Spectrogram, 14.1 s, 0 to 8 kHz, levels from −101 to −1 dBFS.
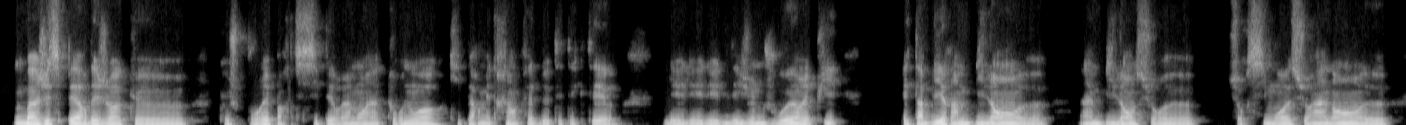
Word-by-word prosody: Bah, 95 -2 +6
j'espère 95 +2 +3
déjà 90 +1 +3
que 80 -2 0 0.3
que - - -6
je - - -9
pourrais 90 +1 +1
participer - - -6
vraiment 85 +1 -1
à 85 - -1
un 80 - -1
tournoi 90 +2 0
qui - - -14
permettrait 85 0 -4
en 85 -1 -2
fait 85 - -3
de 80 0 -4
détecter, 85 +2 -4
heu, 85 - -4 0.4
les 80 -1 -1
les 80 -1 -1 0.2
les 80 +1 -1
jeunes 80 0 +1
joueurs 90 +4 +3
et 90 - 0
puis 85 0 -6 0.6
établir 90 0 +3
un 80 -1 +3
bilan, 85 +1 +2
heu, 80 0 -6 0.3
un 80 -1 0
bilan 85 +3 +1
sur, 85 -3 -4
heu, 80 0 -2 0.3
sur - - -12
6 85 - -7
mois 90 +2 +1
sur 90 -3 -5
1 80 +1 +1
an, 90 -1 +3
heu, 80 0 -1
85 Hz, 175 wpm, -22 LUFS, 80-90 Hz, 0.6 s, Bah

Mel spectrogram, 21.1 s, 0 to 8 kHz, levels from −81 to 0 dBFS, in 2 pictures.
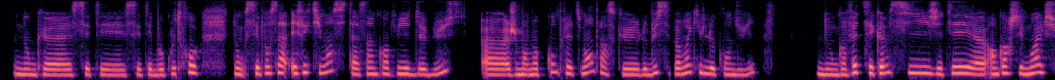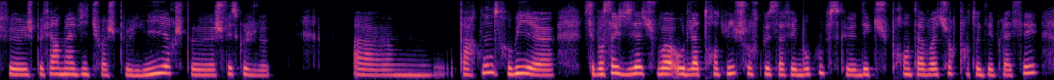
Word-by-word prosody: Donc, 210 -1 -1
heu, 200 -1 +3
c'était 200 -1 -2
c'était 205 +1 -2
beaucoup 200 +4 -1
trop, 275 +2 +2 0.3
donc 220 -3 0
c'est 240 - +4
pour 255 +2 0
ça, 265 0 +2
effectivement, 280 +4 +1
si - - -4
tu - - -1
as 220 - +2
50 230 +1 -2
minutes 225 -3 +2
de 210 0 +1
bus, 235 - -3 0.2
heu, 205 -1 +3
je 205 0 +4
m'en 210 - +2
moque 210 0 0
complètement 265 0 -1
parce 265 -9 -4
que, 210 -1 +1
le 205 0 0
bus 260 +7 0
c'est 245 - -9
pas 225 - +3
moi 260 +5 +1
qui 285 -1 -3
le 230 -2 +4
conduis, 205 +3 -4 0.6
donc 210 -1 +1
en - - +2
fait, 275 +6 +4
c'est 250 - +5
comme 255 +3 +4
si 265 -3 0
j'étais, 245 +2 +4
heu, 210 -1 +4
encore 225 +3 +2
chez 245 -2 +1
moi 250 +5 +3
et - - +1
que 275 - -2
je 210 -3 +1
je 205 - -5
peux 225 - -2
faire 225 +1 -1
ma 220 0 +1
vie, 215 0 -3
tu - - -8
vois? 200 - -4
Je 195 - -3
peux 200 - -4
lire, 225 +8 +2
je - - -5
peux 195 -1 -2
je 195 - 0
fais 230 - -2
ce - - -6
que 225 - -1
je 195 - -7
veux. 185 0 -8 0.8
Hem, 195 -1 -5 0.3
par 210 -2 -4
contre, 280 -4 0
oui, 245 0 +5
heu, 195 -2 0 0.3
c'est 225 - -2
pour 220 - +3
ça 260 - +3
que - - +5
je - - -1
disais, 245 +3 +6
tu - - -4
vois 225 0 +5
au-delà 220 -1 +5
de - - -20
30 225 -1 -3
minutes, 245 +2 0
trouve 230 -3 -4
que 225 - +1
ça 210 -1 -2
fait 205 0 -1
beaucoup, 215 +6 -3
parce 245 - -3
que 200 -2 -3
dès 205 +2 0
que - - -10
tu - - -6
prends 220 - -4
ta 210 -1 0
voiture 210 +4 -2
pour 215 - -11
te - - -1
déplacer, 205 +7 -3
220 Hz, 280 wpm, -23 LUFS, 205-245 Hz, 0.8 s, disais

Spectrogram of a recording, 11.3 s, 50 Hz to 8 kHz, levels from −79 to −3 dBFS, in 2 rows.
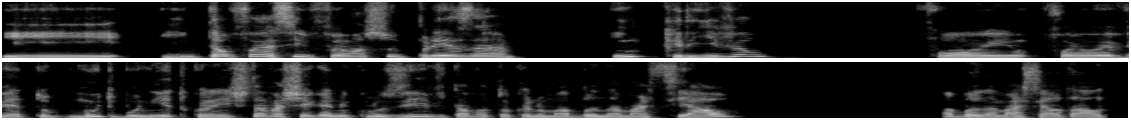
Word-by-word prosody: E 175 -1 +1 0.2
então 225 +4 +2
foi, 265 +3 +1
assim, 245 +2 +3
foi 205 - -1
uma 230 +2 -1
surpresa 220 -1 +2 0.5
incrível, 240 +4 +1 0.7
foi 205 +2 +2
foi 205 0 -1
um 210 0 +4
evento 200 -1 -1
muito 220 +4 +2
bonito, 205 +2 -1
quando 185 -1 -2
a - - -1
gente 190 - -3
estava 230 +4 0
chegando 205 +1 +2
inclusive, 195 +6 -1
estava 165 -1 -5
tocando 170 0 -5
uma 170 0 -2
banda 170 +1 -1
marcial, 195 +8 -1 1.0
a - - -4
banda 185 +3 0
marcial 185 0 -2
estava 180 -1 -2
200 Hz, 155 wpm, -22 LUFS, 175-225 Hz, 1.0 s, um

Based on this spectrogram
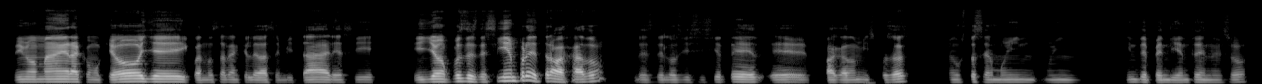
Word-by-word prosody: mi 115 - -3
mamá 120 +1 +3
era 120 -1 +6
como 110 -3 -11
que: 110 - 0
"Oye, 130 -1 +6
y - - -11
cuando 105 -1 -6
salgan, 110 0 -9
¿qué 110 - -14
le 110 - -5
vas 105 0 -2
a - - -17
invitar? 110 +1 -1
Y - - -5
así", 110 +1 -13 0.4
y 110 +2 -5
yo, 125 -1 +5
pues, 145 +2 +1
desde 120 -4 +1
siempre 170 +8 +3
he - - +5
trabajado, 130 0 +2 0.3
desde 105 0 -13
los 105 0 -9
17 115 +1 -4
he 110 0 -4
he 110 - -15 0.2
pagado 105 0 -3
mis 110 -1 -12
cosas. 120 +5 -3 0.4
Me 110 - -13
gusta 110 +2 -9
ser 110 -1 -9
muy 110 0 -9
muy 105 -1 -13 0.4
independiente 110 -1 -6
en 105 -1 -7
eso, 110 +3 -12
110 Hz, 185 wpm, -25 LUFS, 105-120 Hz, 0.4 s, era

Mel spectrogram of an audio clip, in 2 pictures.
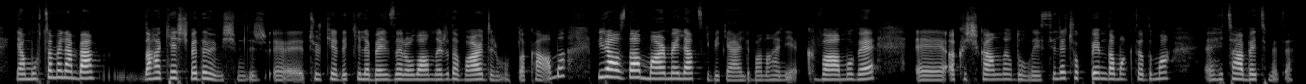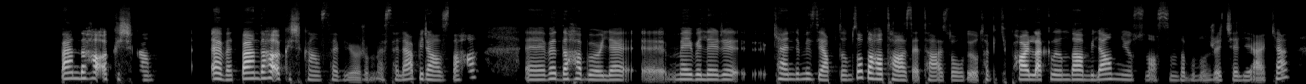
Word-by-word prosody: Ya, 245 0 +2
muhtemelen 305 +4 +1
ben, 290 0 +9 0.2
ııı, - - -28
daha 265 +4 +4
keşfedememişimdir. 250 -8 -3
Eee, 205 - -7
Türkiye'dekiyle 240 -1 -5
benzer 230 +1 -1
olanları 230 +1 -1
da 245 -3 -4
vardır 225 -1 +3
mutlaka - - -7
ama 385 - -3 0.3
biraz 335 -3 +8
daha 330 0 +10
marmelat 265 -1 +3
gibi 205 -5 -12
geldi 195 -1 -6
bana, 200 0 -8
hani, 210 -1 -10
kıvamı 230 +1 +2
ve, 250 +4 +4 0.4
eee, 205 0 -3
akışkanlığı 235 -1 -2
dolayısıyla 215 +6 -7
çok 290 0 -10
benim 270 -1 0
damak 250 0 -2
tadıma, 245 +4 -4 0.4
eee, 220 - -8
hitap 240 0 0
etmedi. 235 - -8 0.8
Ben 275 +1 +5
daha 285 0 +4
akışkan 210 -4 -2 0.6
Evet, 225 -5 +3
ben 275 +1 +8
daha 290 +1 +6
akışkan 220 -5 -2
seviyorum 205 0 -12
mesela, 225 +3 -5
biraz 210 -4 -2
daha. 310 - -3 0.5
Eee, 220 0 -3
ve 260 -1 -1
daha, 245 0 +1
böyle, 215 +1 -2
eee, 320 0 -7
meyveleri 230 -1 -2 0.3
kendimiz 245 -1 -4
yaptığımızda 215 +8 -2
daha 260 -3 +5
taze 210 -5 -1
taze 195 -1 -6
oluyor 190 -1 -8
tabii 220 - -14
ki. - - -20
Parlaklığından 225 -1 +3
bile 220 +2 -1
anlıyorsun 230 -3 -4
aslında 195 -1 -11
bunun 100 - -15
reçeli 195 0 -8
yerken. 270 - -4
235 Hz, 150 wpm, -25 LUFS, 215-265 Hz, 0.8 s, daha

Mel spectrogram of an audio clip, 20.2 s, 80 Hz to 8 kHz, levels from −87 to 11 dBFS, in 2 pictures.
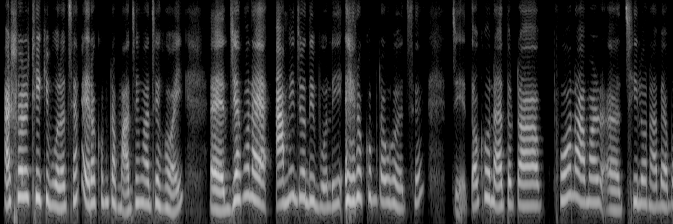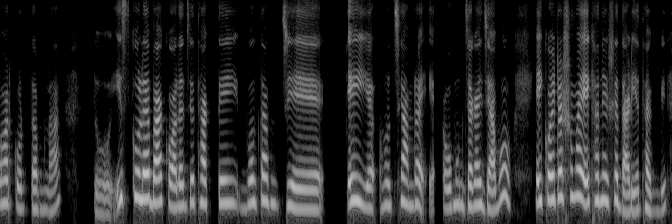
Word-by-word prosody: আসলে 345 +7 +7
ঠিকই 325 -2 +5
বলেছেন। 235 +5 +2
এরকমটা 285 +1 +2
মাঝে, 200 +9 -1
মাঝে 265 +1 +1
হয়। 205 0 0 0.5
অ্যা 225 - +6 0.3
যেমন 320 +4 +5
অ্যা 285 -4 +7 0.3
আমি 285 +5 +2
যদি 300 -3 +2
বলি 230 +1 -4 0.2
এরকমটাও 310 -2 0
হয়েছে 230 +2 -6 0.6
যে - - -11 0.2
তখন 330 +8 +1 0.2
এতটা 260 +1 -1 0.5
ফোন 325 +4 +1 0.2
আমার 285 0 0
অ্যা 215 - -3 0.2
ছিল 290 -2 -3
না, 240 - -5
ব্যবহার 265 +4 -3
করতাম 220 -1 -7
না। 200 - -11 0.6
তো - - -13 0.4
স্কুলে 330 -2 +2
বা 280 - +6 0.2
কলেজে 245 +3 -2
থাকতেই 275 +1 -2 0.3
বলতাম 285 +2 -2 0.2
যে 255 - -5 0.9
"এই 310 - +3 0.4
হচ্ছে 255 +3 -9
আমরা 260 +1 -4
অ্যা - - -14 0.2
অমুক 260 +3 -6
জায়গায় 255 +2 0
যাবো, 215 - -2 0.5
এই 280 - +2
কয়টার 315 +2 +2
সময় 350 -1 +1
এখানে 305 +2 -3
এসে 305 - -1
দাঁড়িয়ে 195 +2 -3
থাকবি।" 200 -1 -5
275 Hz, 140 wpm, -22 LUFS, 240-310 Hz, 0.9 s, আসলে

